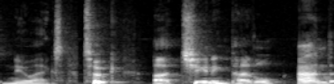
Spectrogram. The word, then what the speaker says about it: NUX: guys at new X yes I checked it's pronounced new X took a tuning pedal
